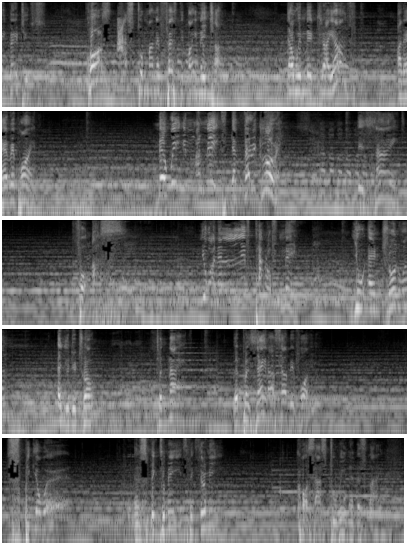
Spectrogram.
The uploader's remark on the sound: Preached at the Ekklesia Chapel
